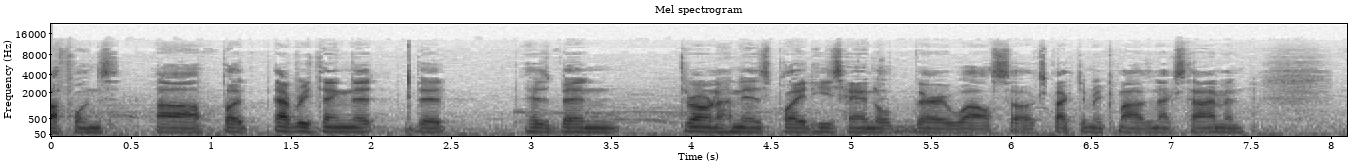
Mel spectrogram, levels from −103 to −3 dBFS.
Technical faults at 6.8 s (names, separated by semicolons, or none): none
